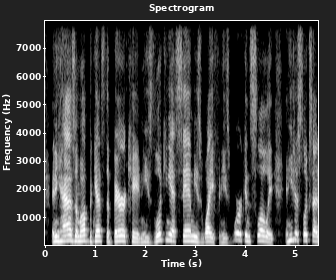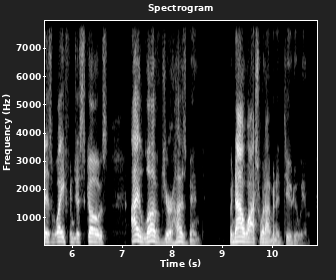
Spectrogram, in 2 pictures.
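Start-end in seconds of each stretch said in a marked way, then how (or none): 7.1-10.6 calm, collected, composed, sinister voice. Retelling a line said to a man's wife: calm, collected Roman Reigns imitation. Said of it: "that very calm and collected".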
